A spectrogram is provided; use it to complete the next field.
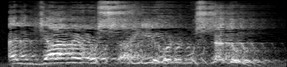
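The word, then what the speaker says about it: الجامع الصحيح المسند: He said Sahih Hadith Al-Jami' Al-Musnad. No. Al-Jami' Al-Sahih Al-Musnad min Hadith Rasulullah sallallahu alayhi wa sallam wa sunanihi wa ayyamihi. That's how you say the name, my brother.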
